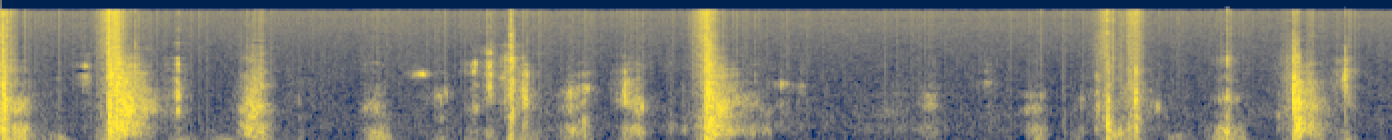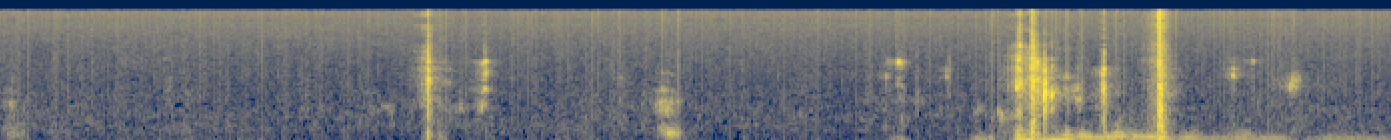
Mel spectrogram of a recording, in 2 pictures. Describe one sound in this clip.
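Footsteps thud quickly on wooden stairs and stone.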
